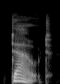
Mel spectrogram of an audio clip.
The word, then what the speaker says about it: doubt: Doubt, pronounced doubt, silent B.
